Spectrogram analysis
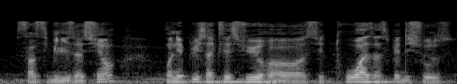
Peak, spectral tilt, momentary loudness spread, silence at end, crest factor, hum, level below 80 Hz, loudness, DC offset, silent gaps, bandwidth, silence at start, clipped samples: -8 dBFS; -5 dB/octave; 10 LU; 0 s; 18 dB; none; -44 dBFS; -26 LUFS; under 0.1%; none; 8 kHz; 0 s; under 0.1%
